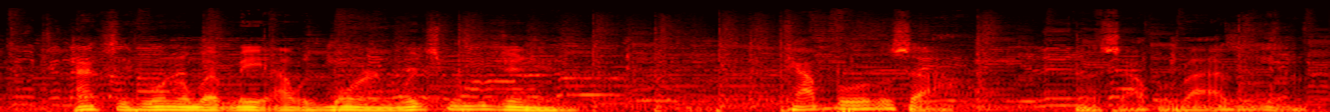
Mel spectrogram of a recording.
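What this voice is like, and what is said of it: Southern American accent. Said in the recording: “You can tell by my southern accent.”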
